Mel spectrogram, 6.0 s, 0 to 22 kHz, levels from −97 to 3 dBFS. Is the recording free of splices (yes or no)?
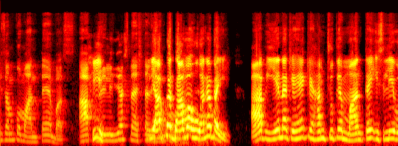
yes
